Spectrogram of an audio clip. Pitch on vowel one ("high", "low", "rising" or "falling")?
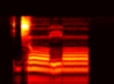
falling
